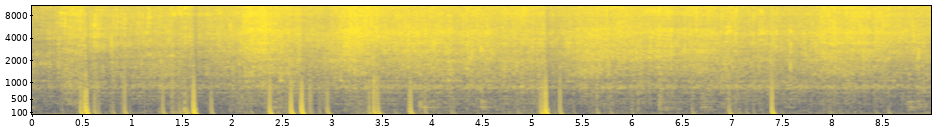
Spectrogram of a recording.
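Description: Yam, potato, carrot, beans and broad beans sauté in oil for a traditional podi curry, giving a loud, close, steady sizzle broken by sharp clacks of a spoon against the pan.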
